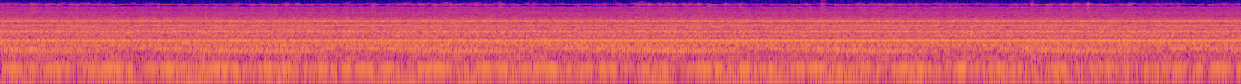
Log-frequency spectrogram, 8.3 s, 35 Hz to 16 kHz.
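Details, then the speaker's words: Bolton Tools ZX32GP bench-top mill after quill bearing and seal replacement, running at high speed for 15–20 seconds each direction: steady high gear whine whose whirring mesh swells and fades cyclically from the cluster shaft. "hear the cyclical of the cluster shaft"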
